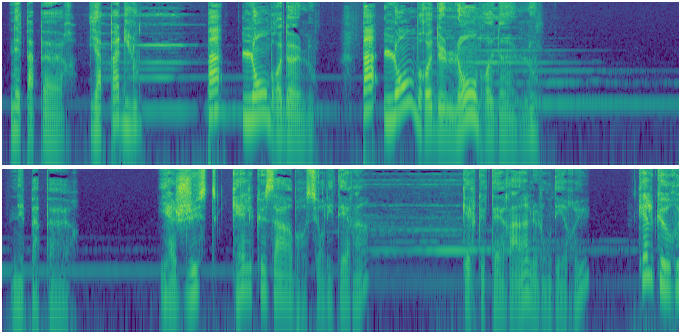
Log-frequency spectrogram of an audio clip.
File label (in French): Narration Conte pour enfants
